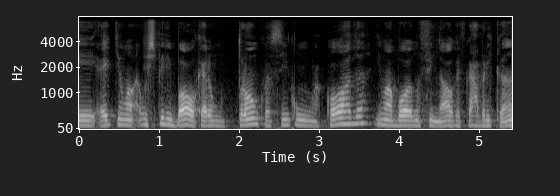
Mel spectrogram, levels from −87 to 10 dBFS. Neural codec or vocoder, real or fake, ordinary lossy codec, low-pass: none; real; AAC, 32 kbps; 7.2 kHz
